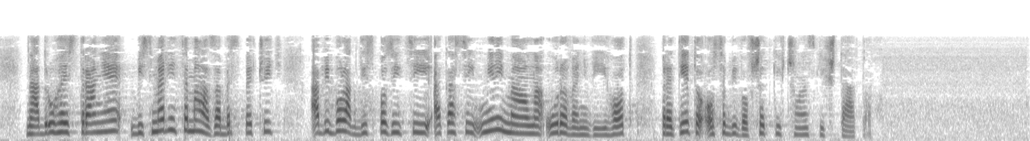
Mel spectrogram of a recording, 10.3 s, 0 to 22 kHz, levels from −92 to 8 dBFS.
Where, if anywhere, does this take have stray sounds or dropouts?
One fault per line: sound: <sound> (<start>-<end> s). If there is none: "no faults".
no faults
